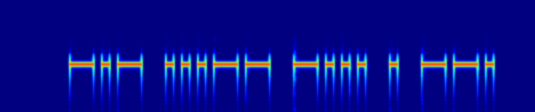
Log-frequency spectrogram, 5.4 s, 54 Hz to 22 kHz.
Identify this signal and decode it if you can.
Morse code, heard as a keyed tone, about 15 wpm, 700 Hz. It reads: K3BEG
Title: USA Call Signs - 5 Characters - Repeated 2x - 15wpm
